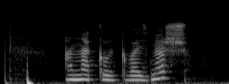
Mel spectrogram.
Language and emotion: Russian, neutral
